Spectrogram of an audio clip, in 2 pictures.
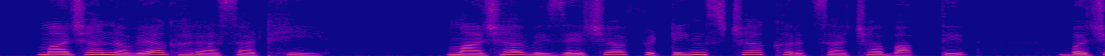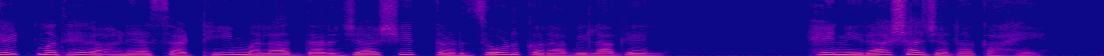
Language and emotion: Marathi, sad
